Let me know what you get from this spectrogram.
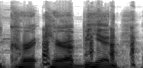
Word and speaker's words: Caribbean: So is it the Caribbean or Caribbean? – Caribbean. – That's really true too, as well. – I had a newscaster say the other day, the Caribbean, and I thought, I don't think that's the way it's supposed to be.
